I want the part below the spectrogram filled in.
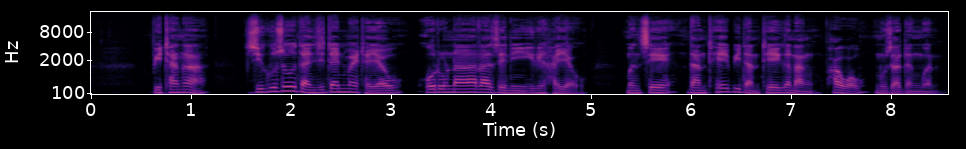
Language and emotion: Bodo, neutral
